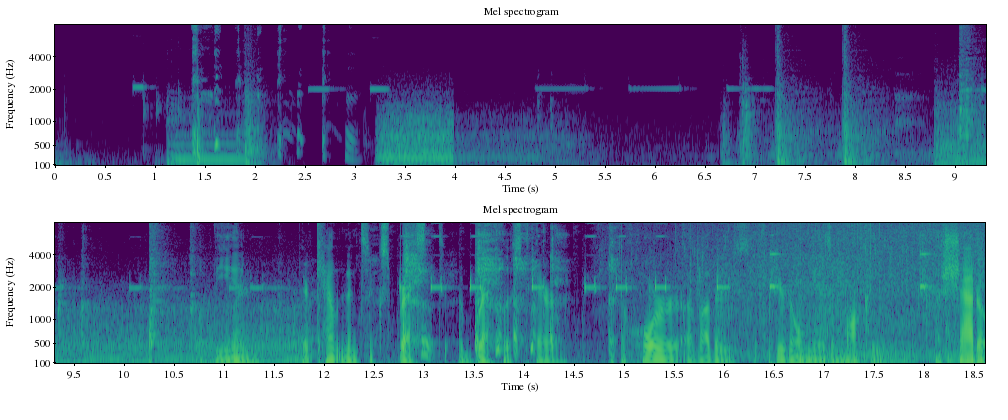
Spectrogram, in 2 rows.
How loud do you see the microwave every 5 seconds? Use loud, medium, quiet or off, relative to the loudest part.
medium, medium, loud, loud.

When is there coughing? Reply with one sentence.
The coughing can be heard from 1.4 to 3.0 s and from 12.4 to 14.9 s.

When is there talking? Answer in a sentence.
You can hear the talking from 10.7 to 18.5 s.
